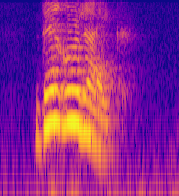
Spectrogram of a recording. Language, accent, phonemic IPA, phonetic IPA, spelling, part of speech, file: Armenian, Eastern Armenian, /deʁoˈɾɑjkʰ/, [deʁoɾɑ́jkʰ], դեղորայք, noun, Hy-դեղորայք.ogg
- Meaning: medicines, medication, drugs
